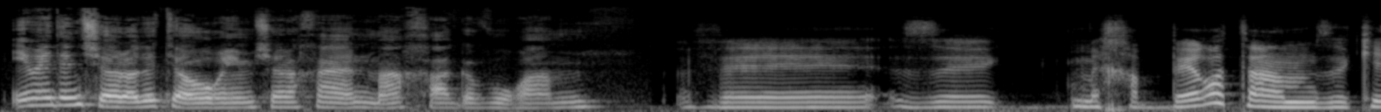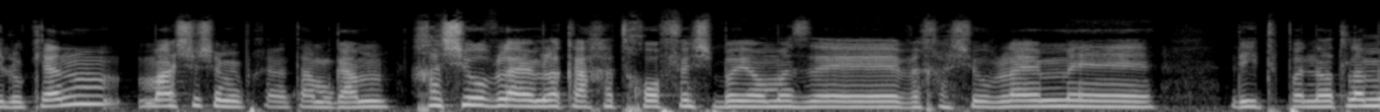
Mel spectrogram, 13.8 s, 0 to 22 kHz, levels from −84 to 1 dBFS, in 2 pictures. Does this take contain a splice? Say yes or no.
yes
